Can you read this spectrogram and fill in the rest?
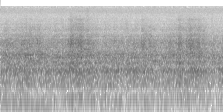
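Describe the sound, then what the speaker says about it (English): A train running in the GTA V video game, a steady broadband rumble with faint rhythmic clatter that stays loud and constant throughout, with no talking. "let's look if we can bring the freaking train to a stop"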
